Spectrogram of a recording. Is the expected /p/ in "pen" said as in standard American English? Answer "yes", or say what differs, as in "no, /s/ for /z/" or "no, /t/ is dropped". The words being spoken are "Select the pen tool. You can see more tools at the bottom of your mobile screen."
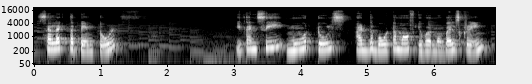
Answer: yes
